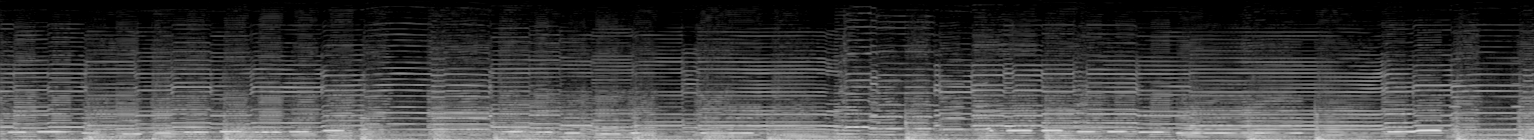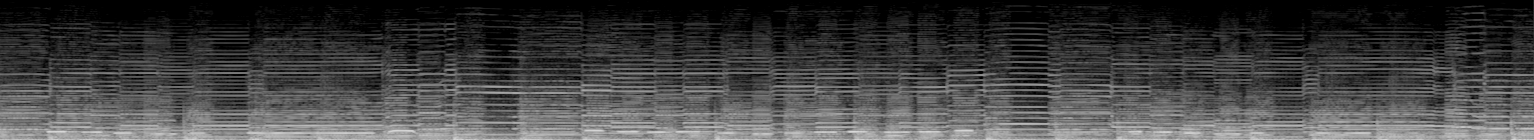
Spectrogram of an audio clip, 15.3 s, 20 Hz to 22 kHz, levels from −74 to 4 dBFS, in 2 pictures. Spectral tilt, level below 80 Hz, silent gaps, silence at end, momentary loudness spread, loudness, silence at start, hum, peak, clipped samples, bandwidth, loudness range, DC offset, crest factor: -4 dB/octave; -20 dBFS; none; 0 s; 3 LU; -12 LUFS; 0 s; none; 0 dBFS; under 0.1%; 18.5 kHz; 1 LU; under 0.1%; 12 dB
